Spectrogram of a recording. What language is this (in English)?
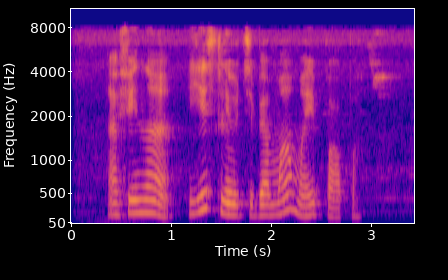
Russian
